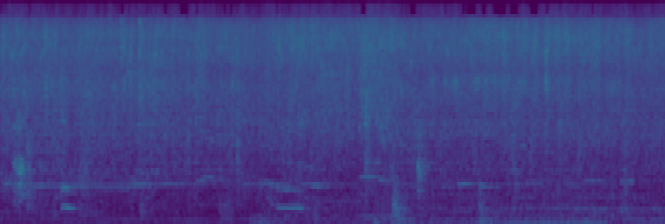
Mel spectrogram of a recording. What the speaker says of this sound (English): Get it in the oil, get the sausage fat into it as well. Turn down the heat slightly, and just want to sweat these down to nice and soft.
